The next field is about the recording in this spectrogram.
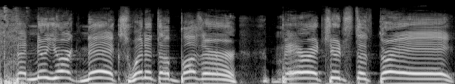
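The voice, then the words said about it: Yelling sportscaster impression of Scott Farrell. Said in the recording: “My neighbors must love my yelling. ... That was also an impersonation of Scott Farrell doing a live show.”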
